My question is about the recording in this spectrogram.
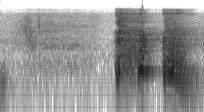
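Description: A man coughs twice, two loud coughs about half a second apart, each falling in pitch.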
